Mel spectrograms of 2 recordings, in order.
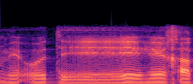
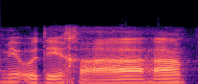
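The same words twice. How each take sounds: First: The stress is on the second-to-last syllable. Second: The stress is on the last syllable. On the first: The speaker calls it right. "il est miléael, c'est-à-dire qu'il est paroxyton" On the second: The speaker calls it wrong.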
